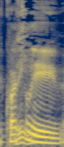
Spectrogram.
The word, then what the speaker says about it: Quaxly: I assume it's Quaxly, or like Quack, and then yeah, Quaxly.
